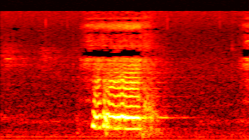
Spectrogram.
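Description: American Staffordshire Terrier giving one short whine, about half a second long, about a second in, while groggy and recovering from general anaesthesia.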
